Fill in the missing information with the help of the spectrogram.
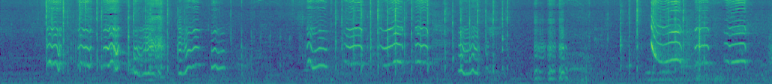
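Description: Infant macaque giving repeated high, squeaky calls that swoop up and down in pitch, in three bouts with short clicks among them: begging for its milk bottle.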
